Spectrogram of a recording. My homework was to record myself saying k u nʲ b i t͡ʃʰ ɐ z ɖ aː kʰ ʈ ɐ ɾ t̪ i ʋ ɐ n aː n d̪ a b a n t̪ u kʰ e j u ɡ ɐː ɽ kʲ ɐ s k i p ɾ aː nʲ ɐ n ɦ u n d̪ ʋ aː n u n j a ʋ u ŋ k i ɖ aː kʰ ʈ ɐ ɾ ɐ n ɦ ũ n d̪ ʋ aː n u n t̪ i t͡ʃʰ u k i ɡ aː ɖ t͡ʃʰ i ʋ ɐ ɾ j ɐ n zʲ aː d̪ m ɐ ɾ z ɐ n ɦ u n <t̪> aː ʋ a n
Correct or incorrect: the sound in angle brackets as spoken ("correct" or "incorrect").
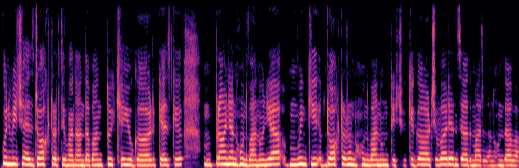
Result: incorrect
